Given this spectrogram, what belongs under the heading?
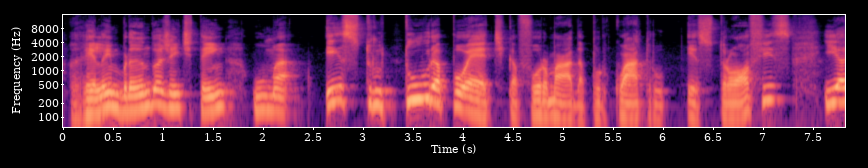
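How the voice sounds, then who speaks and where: A male teacher giving a lively, informal exam-review lesson. He spells out rhyme letters one by one and asks students' questions himself. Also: on the high side.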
